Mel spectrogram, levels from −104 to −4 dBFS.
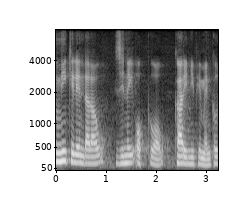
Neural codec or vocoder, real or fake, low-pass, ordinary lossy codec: codec, 16 kHz, 0.8 kbps, ZipCodec; fake; none; none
